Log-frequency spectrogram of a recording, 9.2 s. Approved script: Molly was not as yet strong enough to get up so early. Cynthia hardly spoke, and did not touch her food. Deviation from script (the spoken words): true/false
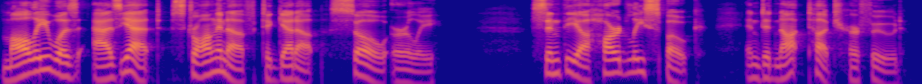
true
